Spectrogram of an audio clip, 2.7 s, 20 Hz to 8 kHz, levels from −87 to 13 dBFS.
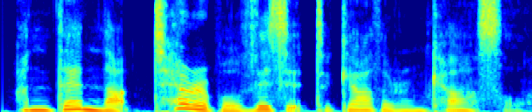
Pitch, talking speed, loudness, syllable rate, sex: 205 Hz, 180 wpm, -17 LUFS, 5.8 syllables/s, female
